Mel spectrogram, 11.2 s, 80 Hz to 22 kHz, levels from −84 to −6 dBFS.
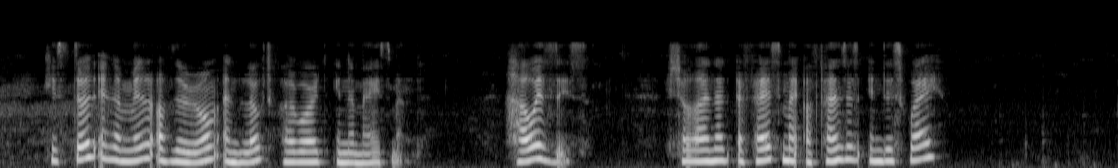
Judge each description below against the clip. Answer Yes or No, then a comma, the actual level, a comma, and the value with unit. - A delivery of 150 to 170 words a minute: No, slow, 135 wpm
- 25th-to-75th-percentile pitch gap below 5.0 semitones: Yes, average, 2.7 semitones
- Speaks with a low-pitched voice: No, very high, 255 Hz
